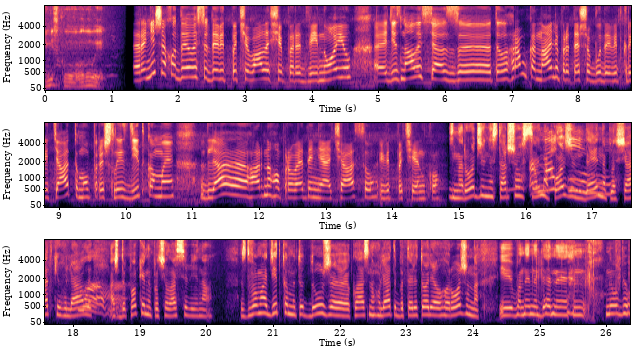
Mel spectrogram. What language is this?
Ukrainian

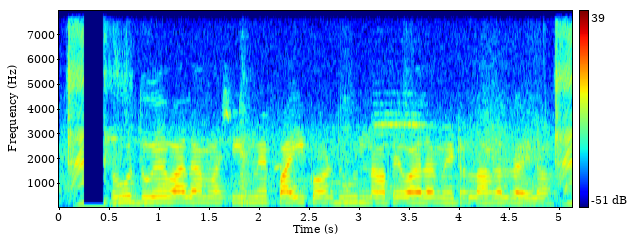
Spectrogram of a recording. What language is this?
Bhojpuri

